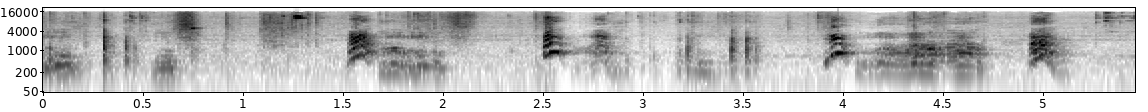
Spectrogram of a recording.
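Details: New German Shepherd puppy attacking a half brick. Short, high, rising yelping barks come in scattered bursts about a second apart, with people talking over and between them.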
